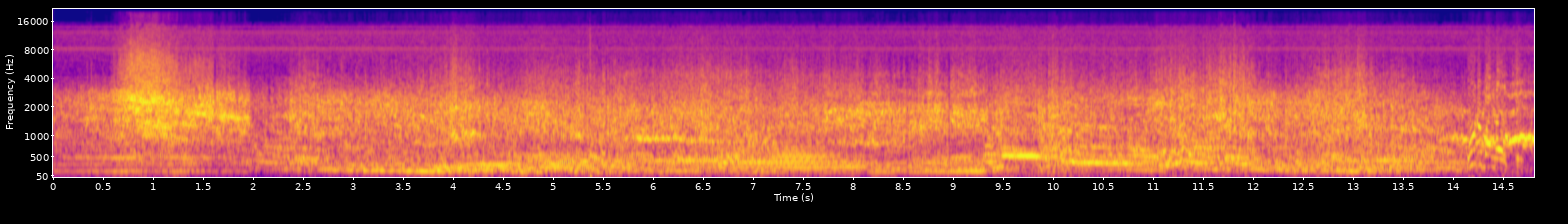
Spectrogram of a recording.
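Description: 1950s Ferrari and Maserati race cars at the German Grand Prix: loud, sustained roaring engines rising and falling in pitch as cars sweep past, with tyre squeal throughout.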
